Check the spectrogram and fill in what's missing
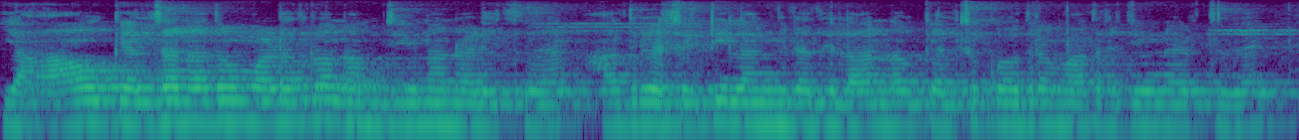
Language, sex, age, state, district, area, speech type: Kannada, male, 18-30, Karnataka, Hassan, rural, spontaneous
